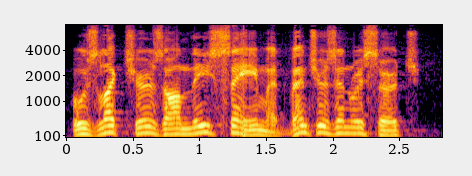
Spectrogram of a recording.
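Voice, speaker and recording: A man's voice: a little high, animated, moderate pace, sharp tone. A man hosting a scripted 1940s radio talk program. He introduces the guest and puts folksy, curious questions to him. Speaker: radio host and announcer.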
